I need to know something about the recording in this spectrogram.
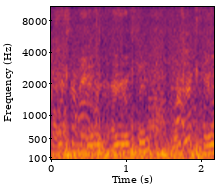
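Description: Crowd babble: many people talking at once, no single voice clear, over a steady low rumble.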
